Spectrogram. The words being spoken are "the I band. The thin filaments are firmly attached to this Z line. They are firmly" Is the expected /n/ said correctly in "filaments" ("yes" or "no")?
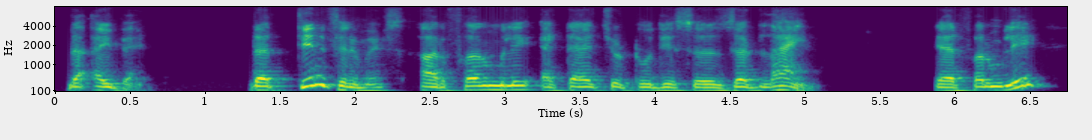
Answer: no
